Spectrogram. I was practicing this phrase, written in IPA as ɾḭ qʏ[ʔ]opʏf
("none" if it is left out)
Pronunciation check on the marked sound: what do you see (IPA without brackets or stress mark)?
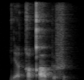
qʼ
